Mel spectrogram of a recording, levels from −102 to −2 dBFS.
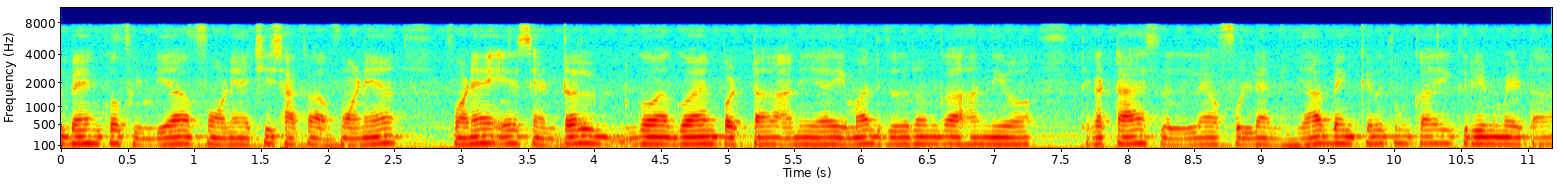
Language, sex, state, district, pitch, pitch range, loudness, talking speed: Konkani, male, Goa, North and South Goa, 115 Hz, 110-120 Hz, -16 LUFS, 160 wpm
